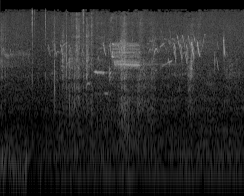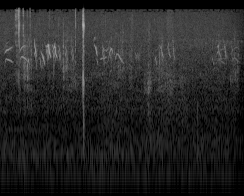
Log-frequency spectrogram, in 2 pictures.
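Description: Songbirds chirping in many short, quick calls over a steady low rumble, with one sharp click about six and a half seconds in.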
